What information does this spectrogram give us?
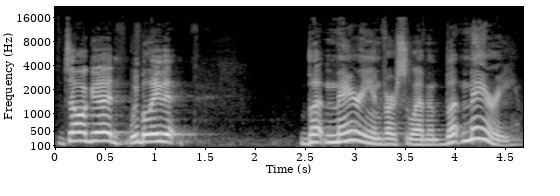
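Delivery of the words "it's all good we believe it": casual confidence. Retold or imitated. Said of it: "Peter and John are like".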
